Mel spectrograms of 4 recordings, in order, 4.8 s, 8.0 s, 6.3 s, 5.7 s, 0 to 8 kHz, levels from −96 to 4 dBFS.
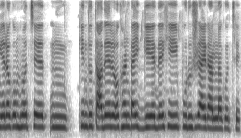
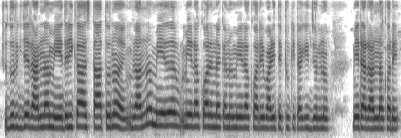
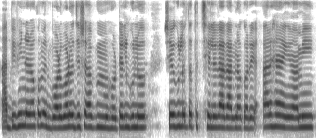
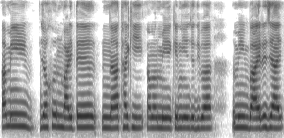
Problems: constant background noise, background conversations at intervals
